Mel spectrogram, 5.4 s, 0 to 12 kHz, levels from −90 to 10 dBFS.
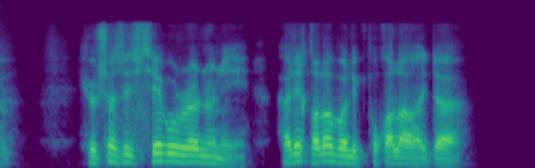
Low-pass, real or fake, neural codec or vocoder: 7.2 kHz; fake; codec, 16 kHz, about 1 kbps, DyCAST, with the encoder's durations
